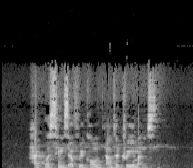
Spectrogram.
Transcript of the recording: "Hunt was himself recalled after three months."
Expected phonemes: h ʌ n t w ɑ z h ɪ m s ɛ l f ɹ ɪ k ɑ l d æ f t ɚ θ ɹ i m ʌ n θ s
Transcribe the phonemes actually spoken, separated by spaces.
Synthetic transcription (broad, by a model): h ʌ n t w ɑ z h ɪ m s ɛ l f ɹ ɪ k ɑ l d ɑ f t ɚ t ɹ i m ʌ n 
